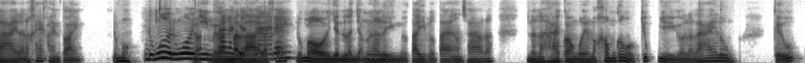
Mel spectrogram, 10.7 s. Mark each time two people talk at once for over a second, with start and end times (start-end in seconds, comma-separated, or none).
2.6-4.0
